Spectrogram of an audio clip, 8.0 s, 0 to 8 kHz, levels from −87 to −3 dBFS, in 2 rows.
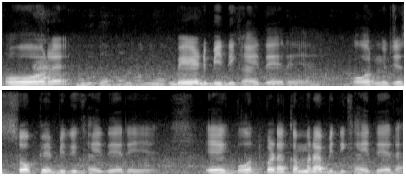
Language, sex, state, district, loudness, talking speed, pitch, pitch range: Hindi, male, Rajasthan, Bikaner, -18 LUFS, 180 wpm, 110 Hz, 95-135 Hz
